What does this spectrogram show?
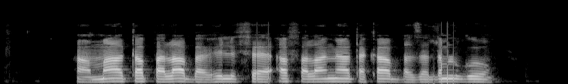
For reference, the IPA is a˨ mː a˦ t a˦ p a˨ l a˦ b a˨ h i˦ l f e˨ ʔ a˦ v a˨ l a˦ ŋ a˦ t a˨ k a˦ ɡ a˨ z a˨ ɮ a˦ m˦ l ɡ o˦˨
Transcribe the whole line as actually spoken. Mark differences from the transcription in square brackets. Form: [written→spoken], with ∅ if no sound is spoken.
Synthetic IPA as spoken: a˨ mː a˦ t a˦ p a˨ l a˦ b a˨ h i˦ l f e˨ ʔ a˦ [v→f] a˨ l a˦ ŋ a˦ t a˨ k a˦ [ɡ→b] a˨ z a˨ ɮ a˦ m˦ l ɡ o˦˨

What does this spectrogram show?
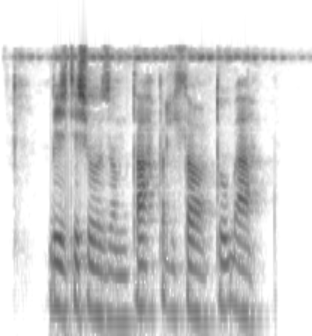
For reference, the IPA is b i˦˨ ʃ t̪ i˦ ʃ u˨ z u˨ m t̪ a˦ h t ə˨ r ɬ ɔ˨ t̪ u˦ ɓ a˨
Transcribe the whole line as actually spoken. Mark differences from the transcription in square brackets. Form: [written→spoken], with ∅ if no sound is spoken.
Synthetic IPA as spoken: b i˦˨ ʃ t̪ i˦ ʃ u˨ z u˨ m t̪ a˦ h [t→p] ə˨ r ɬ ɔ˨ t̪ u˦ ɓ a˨

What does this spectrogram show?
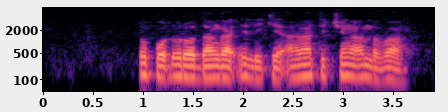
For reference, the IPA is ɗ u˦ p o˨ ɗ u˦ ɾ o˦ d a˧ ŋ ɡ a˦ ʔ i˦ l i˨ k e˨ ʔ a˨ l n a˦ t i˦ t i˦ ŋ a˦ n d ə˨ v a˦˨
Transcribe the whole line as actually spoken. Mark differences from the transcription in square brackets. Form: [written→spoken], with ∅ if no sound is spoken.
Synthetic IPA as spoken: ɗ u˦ p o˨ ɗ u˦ ɾ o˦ d a˧ ŋ ɡ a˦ ʔ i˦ l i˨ k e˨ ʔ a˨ [l→∅] n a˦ t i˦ [t→t͡ʃ] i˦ ŋ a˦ n d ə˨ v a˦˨

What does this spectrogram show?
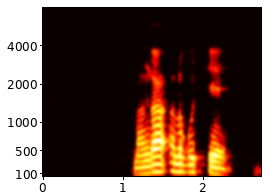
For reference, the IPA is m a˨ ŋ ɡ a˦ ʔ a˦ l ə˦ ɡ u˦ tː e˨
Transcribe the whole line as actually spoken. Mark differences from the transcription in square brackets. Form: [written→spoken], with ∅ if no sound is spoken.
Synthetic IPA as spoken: m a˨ ŋ ɡ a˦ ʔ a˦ l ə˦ ɡ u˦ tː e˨

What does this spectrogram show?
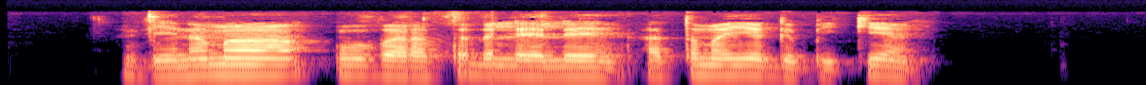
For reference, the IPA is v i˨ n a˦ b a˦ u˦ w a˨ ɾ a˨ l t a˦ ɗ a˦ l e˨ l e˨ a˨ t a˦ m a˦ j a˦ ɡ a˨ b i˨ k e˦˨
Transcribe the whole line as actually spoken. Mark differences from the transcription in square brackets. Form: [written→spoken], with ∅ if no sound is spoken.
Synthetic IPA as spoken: v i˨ n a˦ [b→m] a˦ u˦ [w→v] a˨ ɾ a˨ [l→∅] t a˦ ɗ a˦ l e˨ l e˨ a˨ t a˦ m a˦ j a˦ ɡ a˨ b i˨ k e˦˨

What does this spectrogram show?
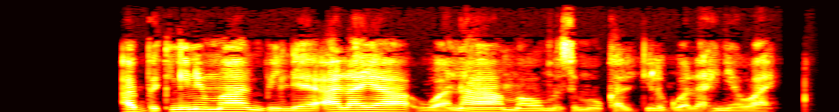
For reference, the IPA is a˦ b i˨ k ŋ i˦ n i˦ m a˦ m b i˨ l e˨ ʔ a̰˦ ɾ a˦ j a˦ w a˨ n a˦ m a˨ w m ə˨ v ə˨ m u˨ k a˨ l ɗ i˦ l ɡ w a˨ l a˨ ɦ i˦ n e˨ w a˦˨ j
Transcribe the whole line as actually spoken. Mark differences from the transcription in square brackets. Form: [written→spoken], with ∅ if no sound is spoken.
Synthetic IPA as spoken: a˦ b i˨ k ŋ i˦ n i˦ m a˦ m b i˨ l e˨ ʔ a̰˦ [ɾ→l] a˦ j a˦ w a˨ n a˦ m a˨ w m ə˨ [v→z] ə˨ m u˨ k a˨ l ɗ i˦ l ɡ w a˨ l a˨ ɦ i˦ n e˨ w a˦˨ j

